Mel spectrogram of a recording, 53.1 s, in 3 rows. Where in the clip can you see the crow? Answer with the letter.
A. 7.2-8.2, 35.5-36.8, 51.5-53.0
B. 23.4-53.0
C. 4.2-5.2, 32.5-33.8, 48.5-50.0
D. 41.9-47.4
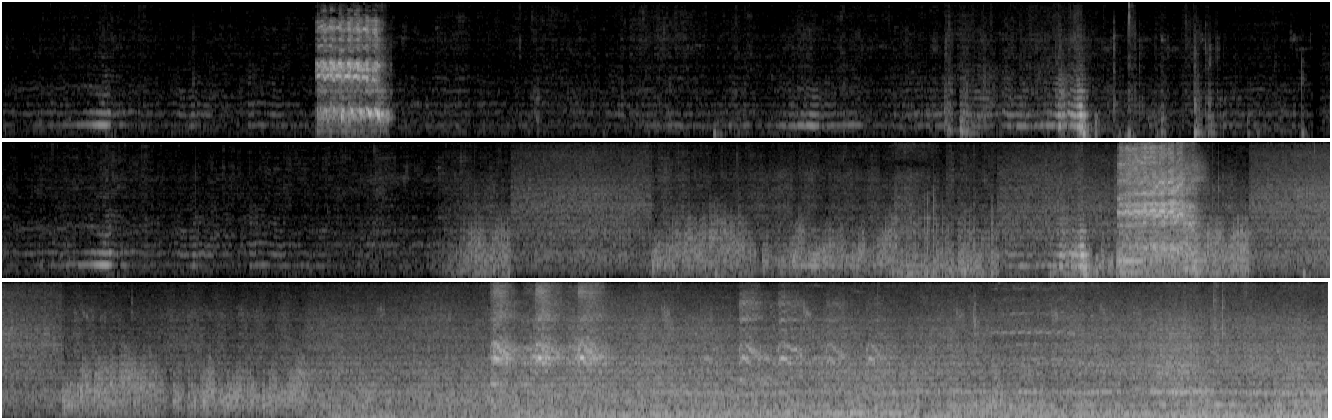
D.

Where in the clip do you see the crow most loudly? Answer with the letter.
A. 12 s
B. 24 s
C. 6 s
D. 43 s
D.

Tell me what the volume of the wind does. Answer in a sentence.
The loudness of the wind goes up.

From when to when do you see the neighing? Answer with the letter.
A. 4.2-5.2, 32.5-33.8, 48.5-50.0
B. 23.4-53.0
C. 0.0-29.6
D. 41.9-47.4
A.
